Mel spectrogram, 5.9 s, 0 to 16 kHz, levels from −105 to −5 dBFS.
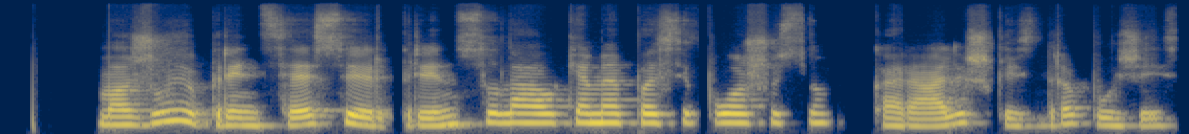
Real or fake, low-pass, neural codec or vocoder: fake; 14.4 kHz; codec, 44.1 kHz, 7.8 kbps, DAC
